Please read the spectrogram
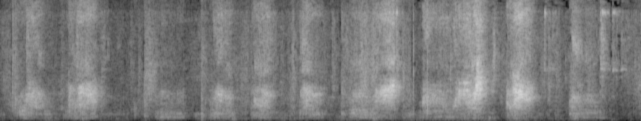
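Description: English bulldog puppies play-fighting, giving a run of short growls and yaps, loudest a little past the middle.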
